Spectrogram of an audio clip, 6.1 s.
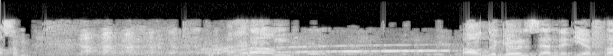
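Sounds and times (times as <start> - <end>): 
speech: 0.0 - 3.4, 4.6 - 6.1
crowd chatter and laughter: 0.4 - 4.7
steady high electronic alarm tone: 2.2 - 5.0.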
